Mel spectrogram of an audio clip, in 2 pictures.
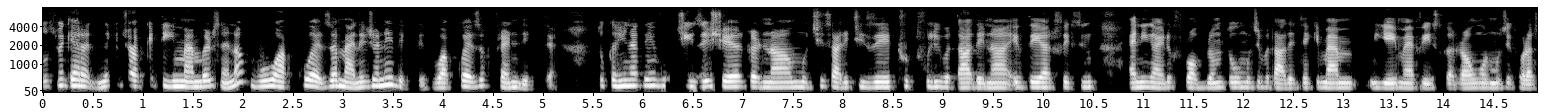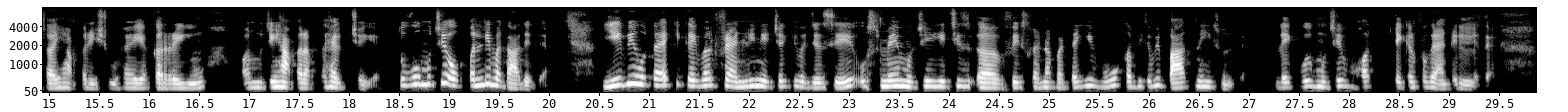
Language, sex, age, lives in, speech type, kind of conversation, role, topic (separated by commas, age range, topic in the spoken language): Hindi, female, 30-34, India, conversation, podcast, guest, Remote kaam aur office culture ko tum kaise balance karte ho?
